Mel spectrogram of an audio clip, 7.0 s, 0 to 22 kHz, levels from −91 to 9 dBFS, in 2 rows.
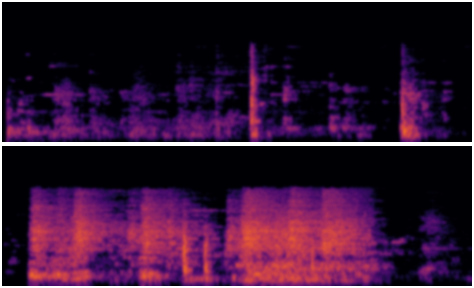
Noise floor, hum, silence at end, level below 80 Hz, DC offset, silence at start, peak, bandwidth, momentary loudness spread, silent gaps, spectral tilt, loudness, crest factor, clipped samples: -65 dBFS; none; 0.3 s; -68 dBFS; under 0.1%; 0.05 s; -6 dBFS; 7.6 kHz; 22 LU; none; -2 dB/octave; -27 LUFS; 24 dB; under 0.1%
